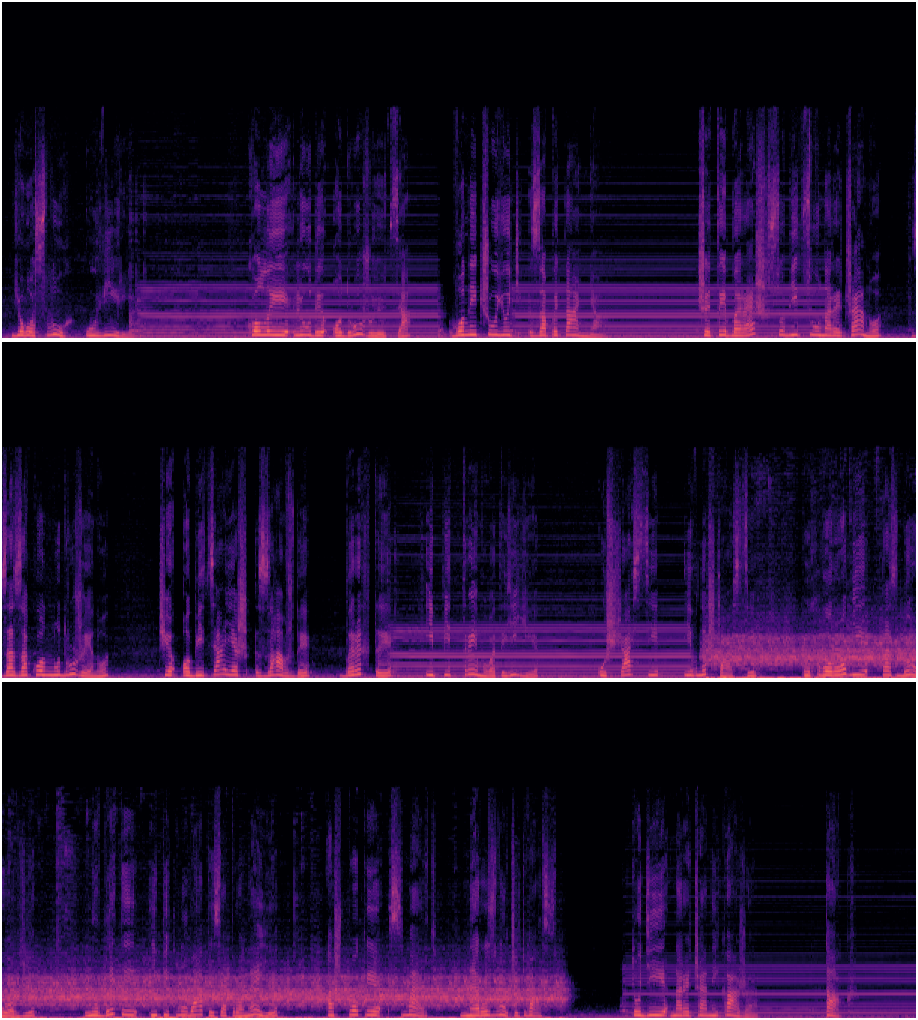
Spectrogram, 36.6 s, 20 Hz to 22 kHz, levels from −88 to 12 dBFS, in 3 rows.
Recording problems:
alarms or sirens; loud; throughout; 6 dB below the speech

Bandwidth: 15 kHz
